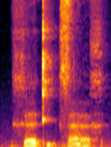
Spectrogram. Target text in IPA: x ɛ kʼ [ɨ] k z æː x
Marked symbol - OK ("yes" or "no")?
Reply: no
